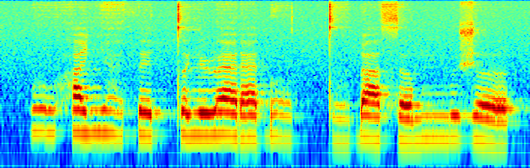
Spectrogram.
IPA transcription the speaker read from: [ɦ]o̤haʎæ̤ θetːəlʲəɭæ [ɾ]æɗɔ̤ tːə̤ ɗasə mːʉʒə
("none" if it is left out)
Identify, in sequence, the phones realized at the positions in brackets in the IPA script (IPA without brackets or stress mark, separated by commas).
ɦ, ɾ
